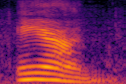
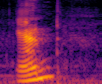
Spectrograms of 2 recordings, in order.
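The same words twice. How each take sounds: First: The vowel is drawn out and lengthened. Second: The vowel is short and abrupt.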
